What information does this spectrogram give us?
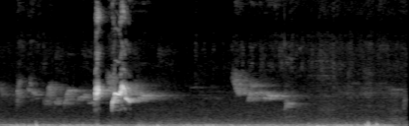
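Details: Red-whiskered bulbul in morning song meant to set other birds singing: one loud phrase of sharp whistled notes followed by a fainter falling whistle, with low rumbling background noise.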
